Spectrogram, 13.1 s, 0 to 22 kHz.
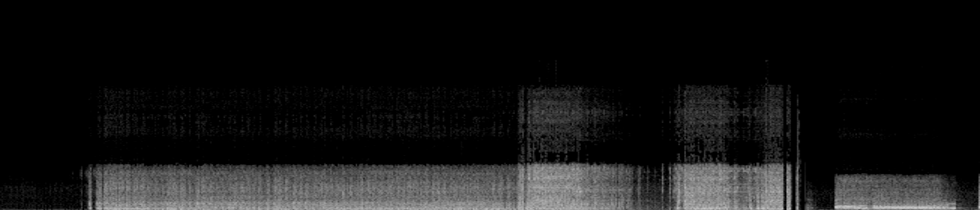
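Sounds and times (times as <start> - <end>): steam locomotive chuffing: 1.2 - 8.4.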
